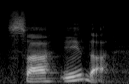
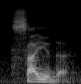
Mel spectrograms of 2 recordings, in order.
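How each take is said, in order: First: The word is broken into separate syllables. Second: The word is said smoothly in one piece.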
